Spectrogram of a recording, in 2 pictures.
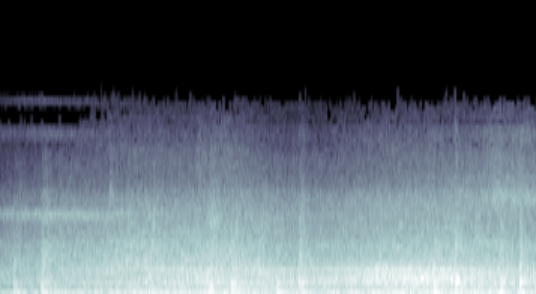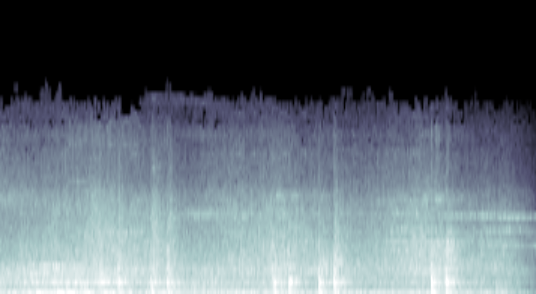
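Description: NS ICM 'Koploper' electric intercity train running past along a station platform: a steady rumble of wheels on rail with a whine that slowly rises and falls, and a few sharp clicks of wheels over rail joints near the end.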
